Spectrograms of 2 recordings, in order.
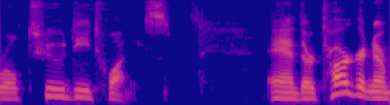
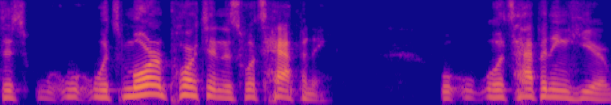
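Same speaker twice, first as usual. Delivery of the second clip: loud, put-on French accent; 3 semitones higher, 6 dB louder than usual. Retelling what a man said, in a put-on French accent. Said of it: "this is my wonderful French accent".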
